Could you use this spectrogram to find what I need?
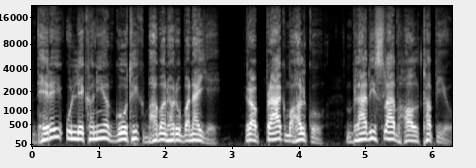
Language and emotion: Nepali, neutral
